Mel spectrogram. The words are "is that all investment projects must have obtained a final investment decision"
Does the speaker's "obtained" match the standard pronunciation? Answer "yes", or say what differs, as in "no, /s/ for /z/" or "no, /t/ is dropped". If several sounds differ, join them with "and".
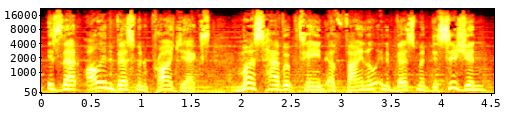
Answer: yes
